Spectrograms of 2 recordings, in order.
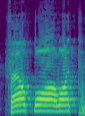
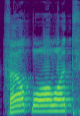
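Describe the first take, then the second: The two takes are said the same way.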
